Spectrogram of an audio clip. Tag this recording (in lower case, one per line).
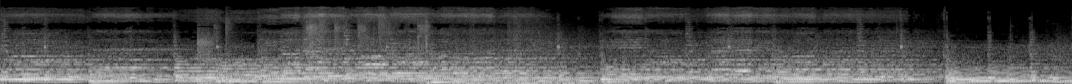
music
musical instrument
guitar
plucked string instrument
